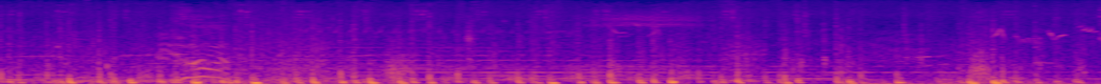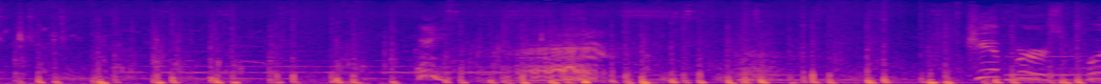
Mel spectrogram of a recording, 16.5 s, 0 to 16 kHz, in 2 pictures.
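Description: Horse hooves clip-clop in a steady rhythmic gait with occasional neighs and whinnies in the video game Red Dead Redemption 2, moderately quiet, with game voices talking intermittently over the hoofbeats.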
